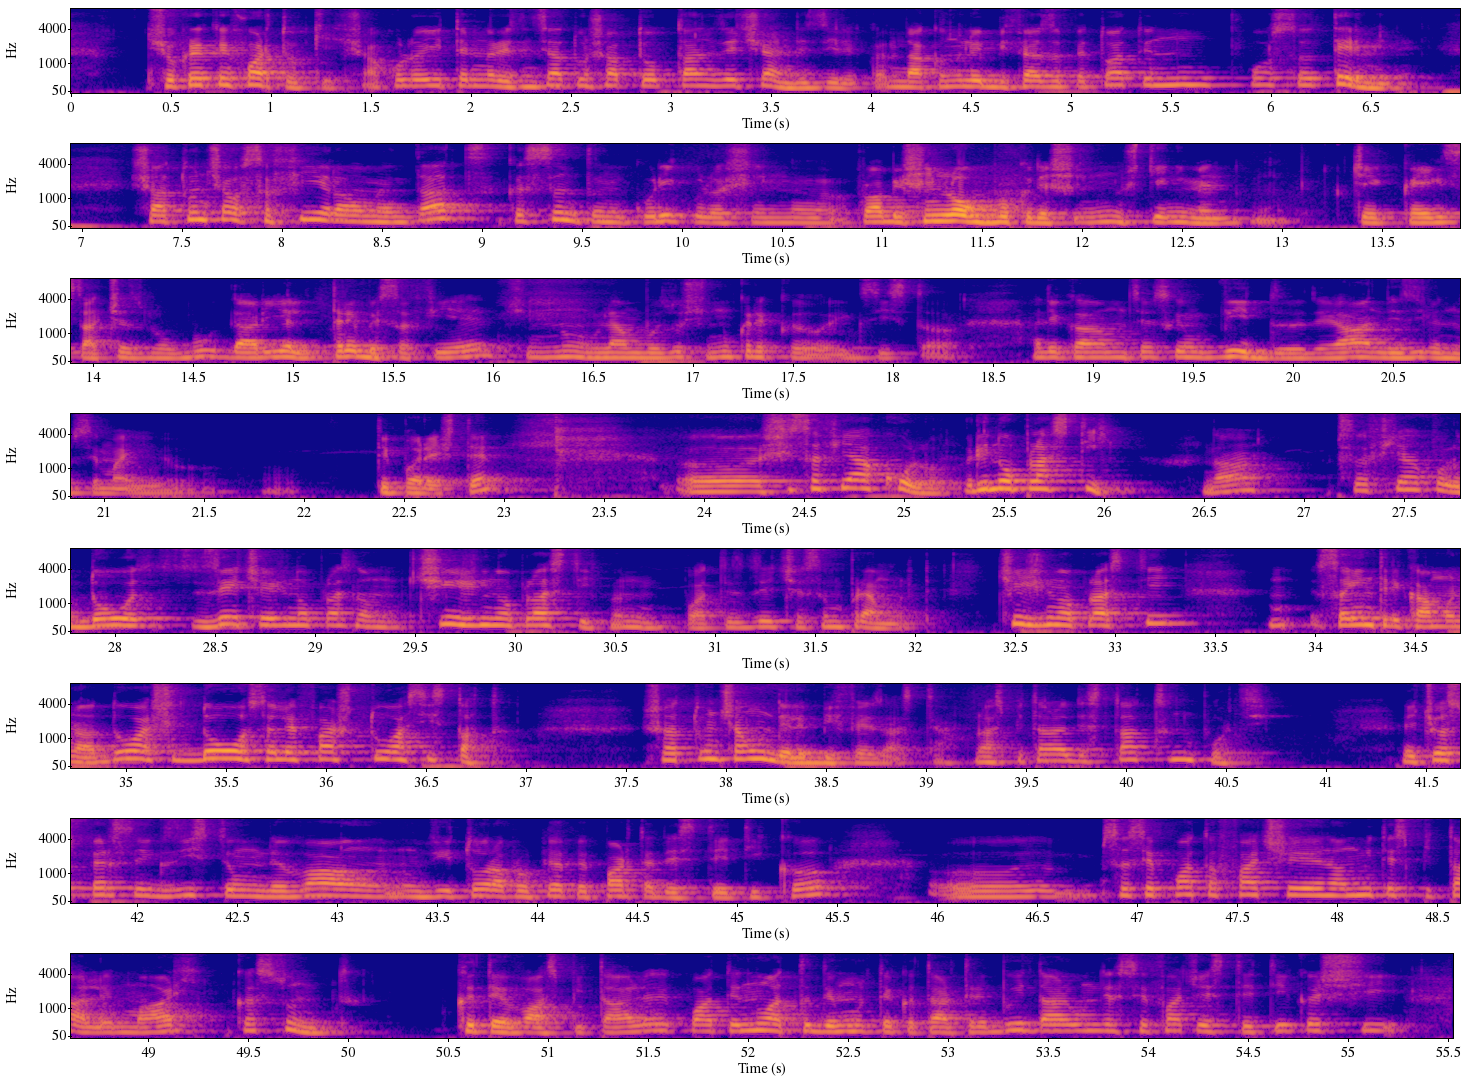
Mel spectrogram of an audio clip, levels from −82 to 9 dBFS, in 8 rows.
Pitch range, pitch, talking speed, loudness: 140-195 Hz, 165 Hz, 190 wpm, -22 LUFS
